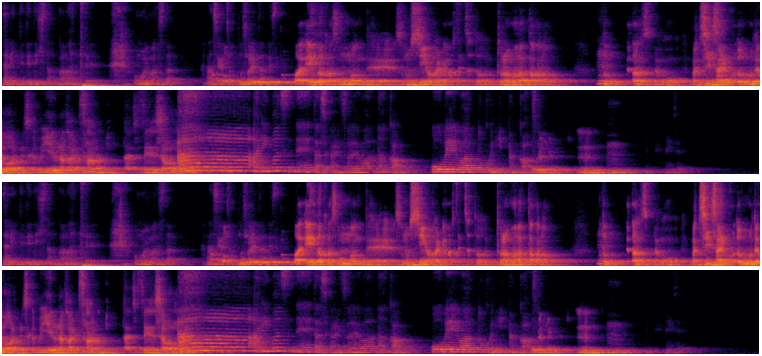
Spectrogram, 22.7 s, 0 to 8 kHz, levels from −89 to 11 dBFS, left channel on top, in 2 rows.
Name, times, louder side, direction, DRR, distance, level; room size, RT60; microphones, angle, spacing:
voice 1, 0.0-2.4 3.1-3.3 3.7-4.3 6.4-6.6 8.9-9.3 10.6-10.8 12.6-12.9 14.0-17.3 17.8-19.6 20.4-20.7 21.3-21.5, left 1 dB, 15° left, -2 dB, 0.7 m, -28 dB
voice 2, 3.3-4.1 4.4-8.2 8.9-9.1 9.4-14.2 19.3-19.7 20.0-20.4, right 1 dB, 80° right, 1 dB, 0.7 m, -21 dB
3.3 x 2.5 x 3.4 m, 1.3 s
head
